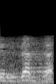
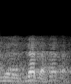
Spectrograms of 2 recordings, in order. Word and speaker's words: مرزبة: في رواية وبالله اسمع أن عبد الله بن رواحة رأى ملكا معه مرزبة، مرزبة يعني مطرقة، لا تنطق بالتشديد مرزبة، لا، وإنما مرزبة،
